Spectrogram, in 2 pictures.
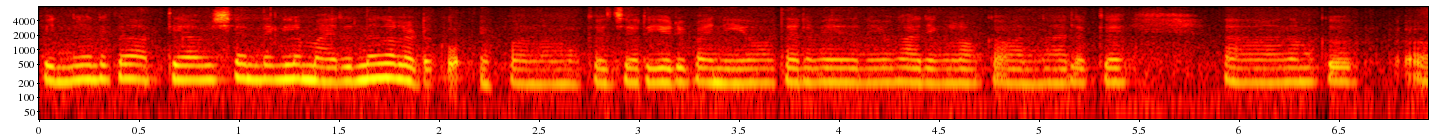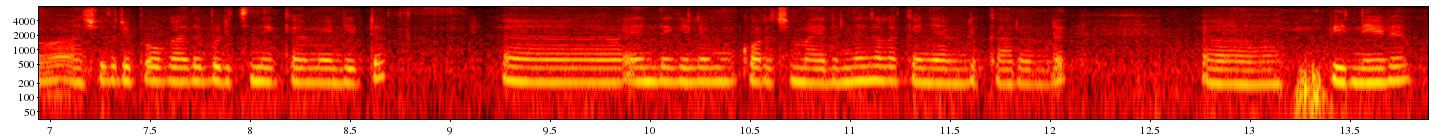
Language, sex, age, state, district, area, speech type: Malayalam, female, 18-30, Kerala, Kottayam, rural, spontaneous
